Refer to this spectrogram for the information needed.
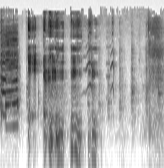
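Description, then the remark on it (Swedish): A voice mimics a hen clearing its throat before taking a note, a string of short, clucking, throaty bursts with a rough cough-like quality, fairly loud, ending in a breathy rasp. “Hönan harklade eh, sig och tog en ton.”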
